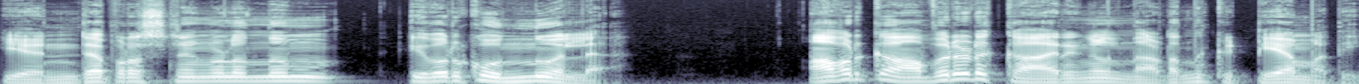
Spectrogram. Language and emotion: Malayalam, angry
